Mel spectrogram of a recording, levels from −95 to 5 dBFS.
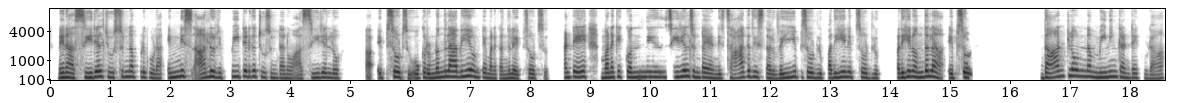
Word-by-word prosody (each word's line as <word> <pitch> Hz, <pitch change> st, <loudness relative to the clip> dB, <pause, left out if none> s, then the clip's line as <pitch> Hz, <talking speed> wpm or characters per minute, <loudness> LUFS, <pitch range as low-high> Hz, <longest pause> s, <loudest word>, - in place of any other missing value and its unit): నేనా 215 Hz, 0 st, +5 dB, 0.2 s
సీరియల్ 235 Hz, +3 st, +4 dB
చూస్తున్నప్పుడు 235 Hz, +1 st, -2 dB
కూడా 185 Hz, -2 st, -2 dB, 0.2 s
ఎన్ని 250 Hz, +4 st, +3 dB
సార్లు 230 Hz, +5 st, +1 dB
రిపీటెడ్‌గా 255 Hz, +4 st, -1 dB
చూసుంటానో 190 Hz, -4 st, -4 dB
ఆ -, -, -5 dB, 0.2 s
సీరియల్‌లో 205 Hz, 0 st, -1 dB, 0.5 s
ఆహ్, -, -, -6 dB
ఎపిసోడ్సు. 205 Hz, 0 st, +1 dB
ఒక 190 Hz, +4 st, -2 dB
250 250 Hz, +5 st, +3 dB, 0.2 s
ఉంటాయి 220 Hz, -2 st, -3 dB
మనకి 180 Hz, -1 st, -5 dB
అందులో 185 Hz, +2 st, +1 dB
ఎపిసోడ్సు. 190 Hz, +1 st, -5 dB, 0.3 s
అంటే 230 Hz, +2 st, +1 dB, 0.5 s
మనకి 230 Hz, +3 st, +2 dB
కొన్ని 235 Hz, +1 st, +1 dB, 0.4 s
సీరియల్స్ 260 Hz, +3 st, +3 dB
ఉంటాయండి 205 Hz, -5 st, 0 dB, 0.2 s
సాగ 210 Hz, +4 st, -3 dB
తీస్తారు, 210 Hz, -6 st, -1 dB
1000 210 Hz, +5 st, +2 dB
ఎపిసోడ్‌లు, 215 Hz, -3 st, -1 dB
15 220 Hz, +5 st, +2 dB
ఎపిసోడ్‌లు, 200 Hz, -4 st, -3 dB, 0.3 s
1500 245 Hz, +3 st, +4 dB, 0.3 s
ఎపిసోడ్. 200 Hz, +1 st, +2 dB, 1.2 s
దాంట్లో 260 Hz, +7 st, +1 dB
ఉన్న 260 Hz, -1 st, -1 dB, 0.2 s
మీనింగ్ 245 Hz, +3 st, 0 dB
కంటే 200 Hz, -2 st, -2 dB
కూడా 175 Hz, -2 st, -8 dB
220 Hz, 115 wpm, -22 LUFS, 200-245 Hz, 1.2 s, నేనా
